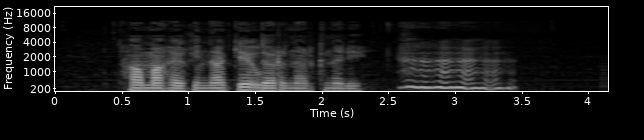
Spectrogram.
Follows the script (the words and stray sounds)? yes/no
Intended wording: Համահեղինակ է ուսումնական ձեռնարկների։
no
